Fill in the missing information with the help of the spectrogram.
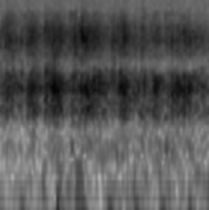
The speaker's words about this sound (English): Yeah, you can clap, please.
